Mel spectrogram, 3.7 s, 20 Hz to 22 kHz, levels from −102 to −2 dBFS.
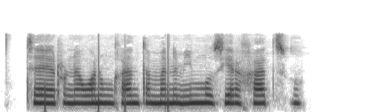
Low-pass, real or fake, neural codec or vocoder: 7.2 kHz; real; none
